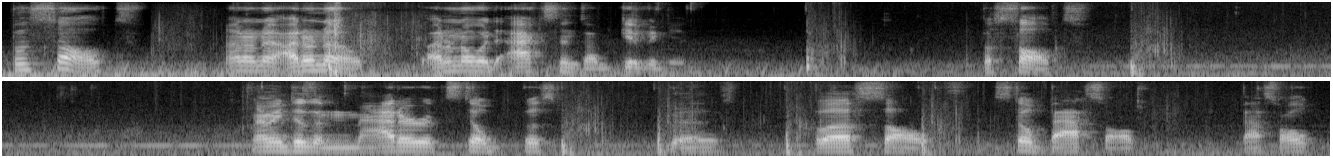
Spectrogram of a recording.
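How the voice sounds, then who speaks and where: A man's voice: mid-range voice, steady tone, fast talker, fairly bright tone, slight background noise, poor audio. A young man giving casual, rambling gameplay commentary, muttering to himself and joking at his own expense. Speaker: gaming YouTuber.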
